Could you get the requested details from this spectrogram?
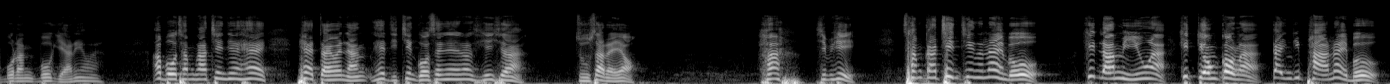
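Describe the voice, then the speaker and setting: A man with a Taiwanese accent gives a political lecture to a class, firing rhetorical questions and asking the audience to raise hands. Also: extremely high pitch.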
